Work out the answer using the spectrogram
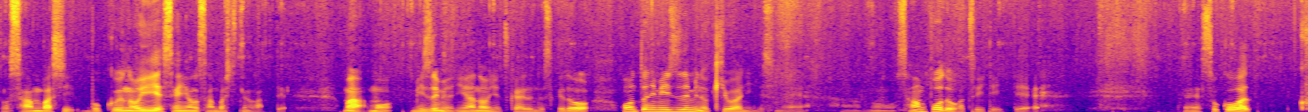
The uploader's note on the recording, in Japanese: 大地の音と湖畔ウォーク。原生林に囲まれた湖畔を歩きながらのドキュメンタリーモノローグ。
